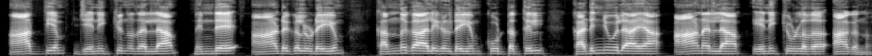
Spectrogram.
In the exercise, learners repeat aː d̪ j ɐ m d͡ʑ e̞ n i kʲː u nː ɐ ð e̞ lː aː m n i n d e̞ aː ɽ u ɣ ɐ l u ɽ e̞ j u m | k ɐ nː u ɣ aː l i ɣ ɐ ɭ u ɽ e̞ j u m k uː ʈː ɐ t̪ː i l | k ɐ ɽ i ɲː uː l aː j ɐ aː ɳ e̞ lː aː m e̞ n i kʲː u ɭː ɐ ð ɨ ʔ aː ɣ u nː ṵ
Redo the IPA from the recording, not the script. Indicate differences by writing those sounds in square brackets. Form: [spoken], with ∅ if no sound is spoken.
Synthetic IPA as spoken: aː d̪ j ɐ m d͡ʑ e̞ n i kʲː u nː ɐ ð e̞ lː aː m n i n d e̞ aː ɽ u ɣ ɐ [ɭ] u ɽ e̞ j u m | k ɐ nː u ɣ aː l i ɣ ɐ ɭ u ɽ e̞ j u m k uː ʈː ɐ t̪ː i l | k ɐ ɽ i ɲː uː l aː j ɐ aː ɳ e̞ lː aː m e̞ n i kʲː u ɭː ɐ ð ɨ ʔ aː ɣ u nː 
